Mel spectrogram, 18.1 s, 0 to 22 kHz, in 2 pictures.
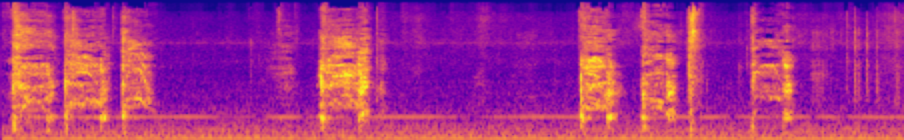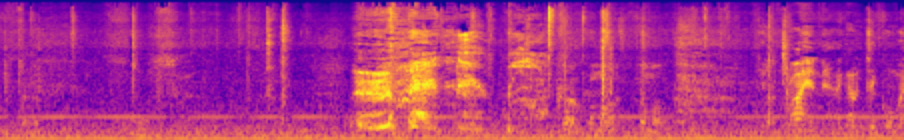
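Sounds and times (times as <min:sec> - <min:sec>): man coughing: 0:00.0 - 0:01.6, 0:03.2 - 0:04.0, 0:05.8 - 0:08.1, 0:12.5 - 0:14.8
airliner cabin hum: 0:00.0 - 0:18.0.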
